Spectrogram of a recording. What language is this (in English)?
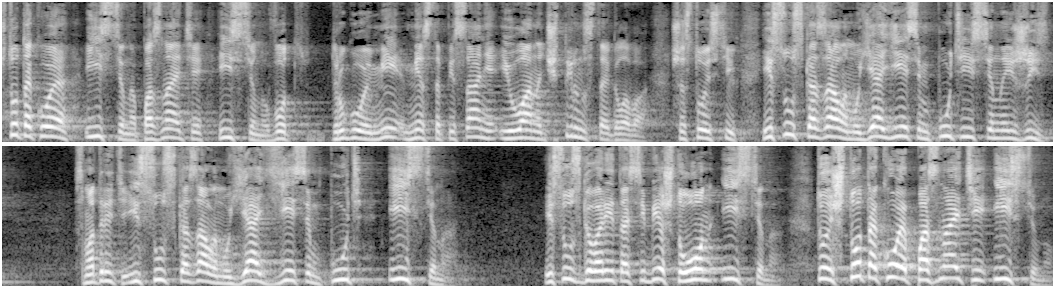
Russian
